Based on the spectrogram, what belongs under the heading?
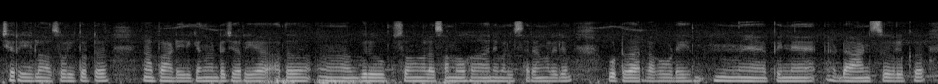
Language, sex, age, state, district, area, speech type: Malayalam, female, 30-45, Kerala, Alappuzha, rural, spontaneous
